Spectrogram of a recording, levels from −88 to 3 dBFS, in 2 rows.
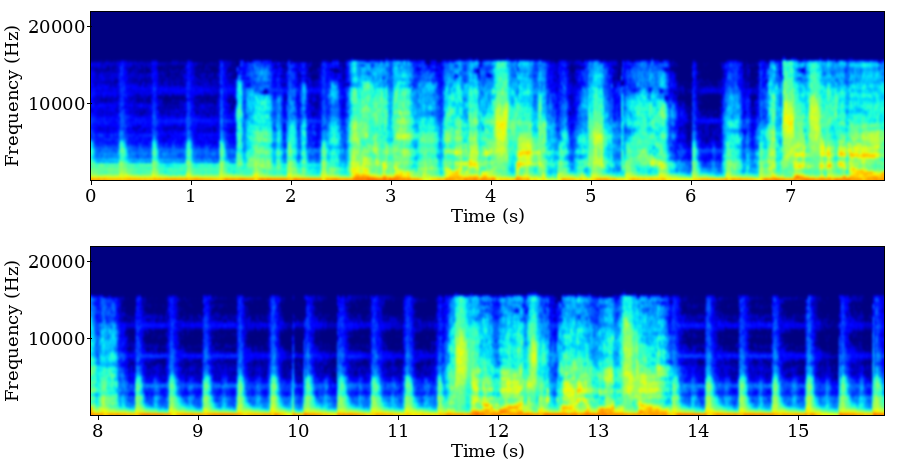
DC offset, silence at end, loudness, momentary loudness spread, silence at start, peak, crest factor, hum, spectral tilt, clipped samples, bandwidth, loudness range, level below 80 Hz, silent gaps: under 0.1%; 0 s; -21 LUFS; 7 LU; 0 s; -8 dBFS; 12 dB; none; -5.5 dB/octave; under 0.1%; 16 kHz; 4 LU; -32 dBFS; none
